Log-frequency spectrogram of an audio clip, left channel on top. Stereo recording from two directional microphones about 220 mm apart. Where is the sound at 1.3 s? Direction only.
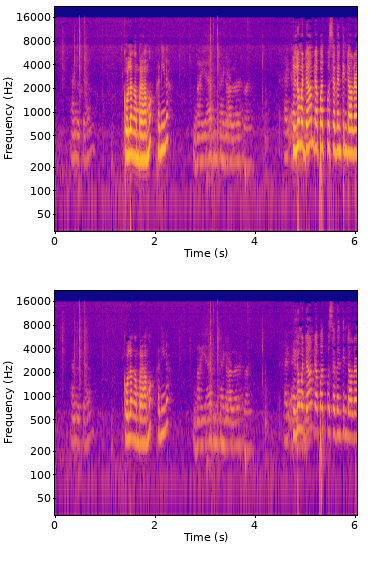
30° left (ahead or behind).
